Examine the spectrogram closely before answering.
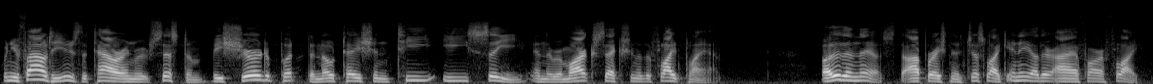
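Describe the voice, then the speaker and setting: A dull, muffled tape with clear noise carries a man's voice. He narrates a scripted training lesson for pilots in a plain-spoken, explanatory way. His pitch sits in the middle of the male range. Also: darkish tone.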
